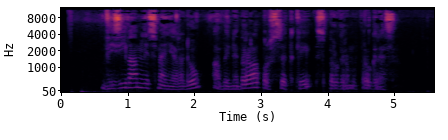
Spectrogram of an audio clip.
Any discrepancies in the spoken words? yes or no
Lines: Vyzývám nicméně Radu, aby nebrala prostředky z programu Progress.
no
